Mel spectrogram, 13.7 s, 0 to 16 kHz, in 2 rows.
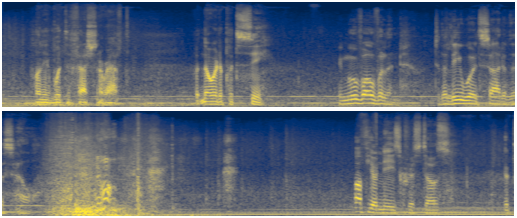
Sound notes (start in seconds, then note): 8.1 Christos gasps; 8.1 dramatic music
